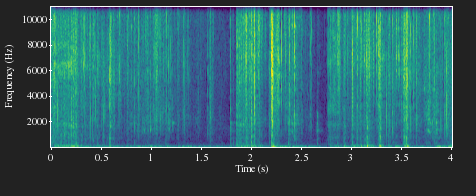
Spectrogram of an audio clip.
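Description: A solid, dry oval red bar of soap held in the hand is shaved with a metal utility blade. The result is a run of crisp, tearing scrapes and crunchy cuts, with sharp bright attacks over a low, thumpy body.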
